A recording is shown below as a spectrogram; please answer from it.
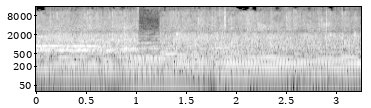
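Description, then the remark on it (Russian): A crowd applauds steadily, a dense, continuous crackle of many hands clapping that stays loud for the full few seconds, with a low sustained hum of music underneath. “Да, и огромные, огромные, огромные, огромные аплодисменты.”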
